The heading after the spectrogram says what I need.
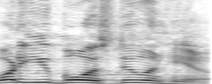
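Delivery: put-on bad Georgia old-lady accent. Retelling what an eighty-year-old lady asked the boys, in a bad Georgia accent. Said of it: "I don't do a very good uh, Georgia accent".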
